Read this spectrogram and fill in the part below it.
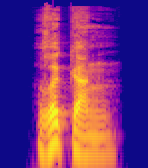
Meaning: decline, diminution
- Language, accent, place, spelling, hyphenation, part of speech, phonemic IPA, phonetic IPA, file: German, Germany, Berlin, Rückgang, Rück‧gang, noun, /ˈʁʏkˌɡaŋ/, [ˈʁʏkaŋ], De-Rückgang.ogg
